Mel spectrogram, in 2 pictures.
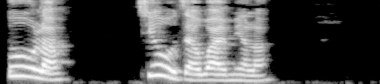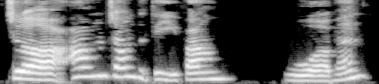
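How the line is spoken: Cold. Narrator (Chinese): 金红冷冷开口

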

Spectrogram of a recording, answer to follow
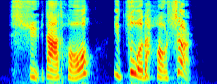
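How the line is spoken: Angry reproach. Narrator (Chinese): 怒气冲冲的责问

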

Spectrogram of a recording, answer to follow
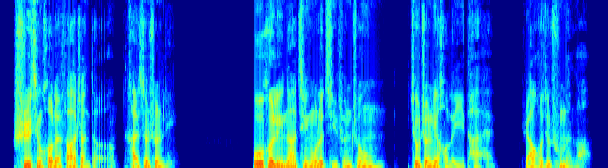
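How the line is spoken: Sighing. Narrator (Chinese): 杰克叹了口气，说道

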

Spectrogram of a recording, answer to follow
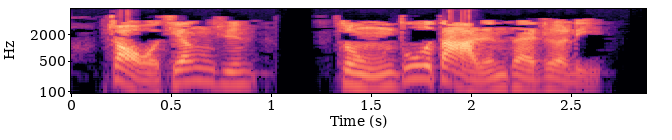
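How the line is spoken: Guards shouting. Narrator (Chinese): 那条船上的标营卫士也向他喊道

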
